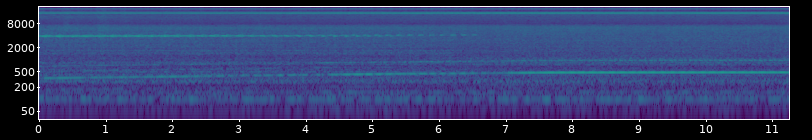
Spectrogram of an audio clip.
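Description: Thin squeal slowly climbing in pitch, then holding steady over a low hum while the tub turns; source of squeak unknown.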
